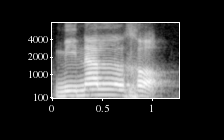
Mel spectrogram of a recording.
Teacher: Minal khaufi ini tidak boleh dibaca dengan suara memantul. Minal, saya sudah jelaskan tadi, pastikan lidah kita, ujung lidah kita persisnya, ketika bersentuhan dengan langit-langit, ini dia, minal, jangan buru-buru lidah kita ini dilepas dari langit-langit, ya.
